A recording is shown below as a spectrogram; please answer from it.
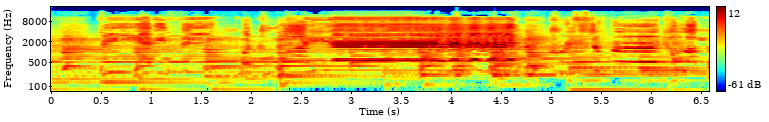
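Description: Live male vocalist singing long, held notes with wide vibrato, accompanied by piano and plucked upright bass.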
